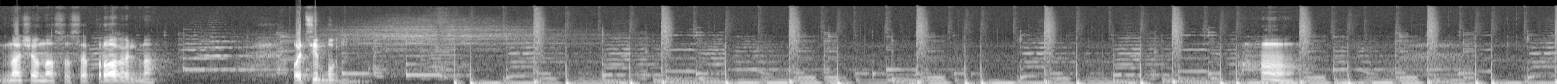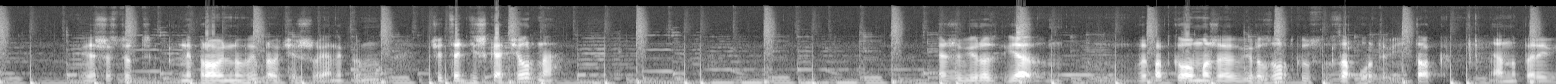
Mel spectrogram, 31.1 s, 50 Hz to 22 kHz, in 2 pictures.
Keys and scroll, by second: 17.2 Tab, 18.0 Tab.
